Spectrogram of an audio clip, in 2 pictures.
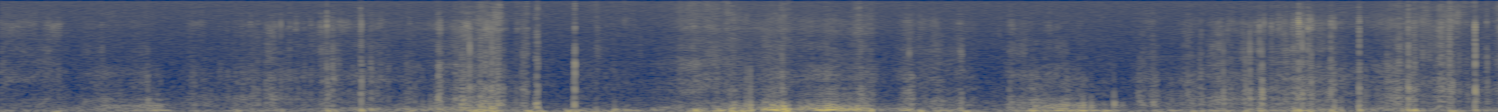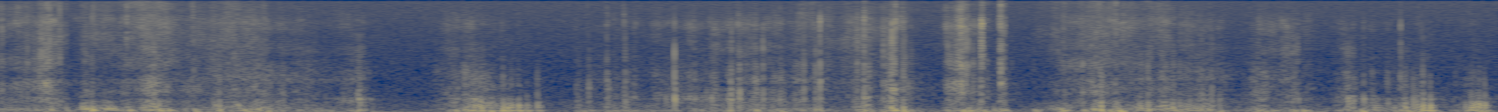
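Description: Fingertips and nails scratch and rub the side and rubber sole of a white, lilac and orange synthetic-and-rubber athletic sneaker, held in both hands close to the mic. The result is a steady stream of dense, crunchy scraping and rubbing, heavy in the low end with little high brightness, swelling and easing in short bursts throughout.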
